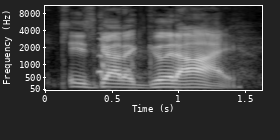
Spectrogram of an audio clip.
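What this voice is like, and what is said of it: Put-on Australian accent. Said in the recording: “if you say it in an accent of Australia”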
